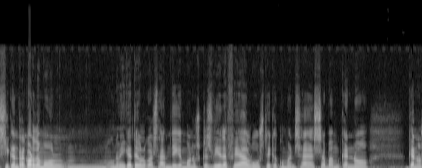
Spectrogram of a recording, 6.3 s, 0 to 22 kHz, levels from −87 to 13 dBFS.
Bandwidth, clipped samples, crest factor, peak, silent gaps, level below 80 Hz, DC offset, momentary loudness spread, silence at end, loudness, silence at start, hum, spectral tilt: 16 kHz; under 0.1%; 20 dB; 0 dBFS; none; -38 dBFS; under 0.1%; 11 LU; 0 s; -20 LUFS; 0 s; none; -5.5 dB/octave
